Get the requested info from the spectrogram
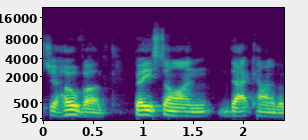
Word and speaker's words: Jehovah: So if the Y were as a J and the W in our transliteration were a V, you might get something like Jehovah.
